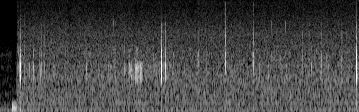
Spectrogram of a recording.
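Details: Adult maize weevil inside a grain of maize, nibbling steadily, in a high-sensitivity recording of a stored-grain pest: sparse, sharp ticks, the loudest spaced roughly two seconds apart, with fainter scratches between and a low steady hum beneath.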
